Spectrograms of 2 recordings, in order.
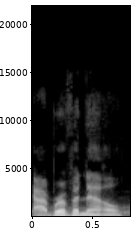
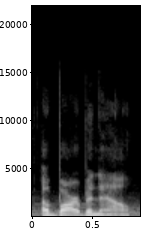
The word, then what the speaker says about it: Abarbanel: named Judah Abravanel lived the pronunciation of abravanel's surname has been a subject of debate while the traditional pronunciation is abarbanel modern academic literature has more commonly used Abravanel his own son Judah insisted on abarbanel and Elias LV a close contemporary twice advocated for the name abarbanel the etymology of the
